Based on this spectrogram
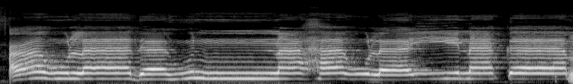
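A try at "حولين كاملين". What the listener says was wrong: Lainnya jangan dipanjangkan. Jangan gini Bunda. Auladahunna haulaini. Langsung haulaini kamilaini. Tadi Bunda lainnya terlalu delay. Ya, haulai cukup dibaca lembut haulaini. Haulaini kamilaini gitu ya.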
